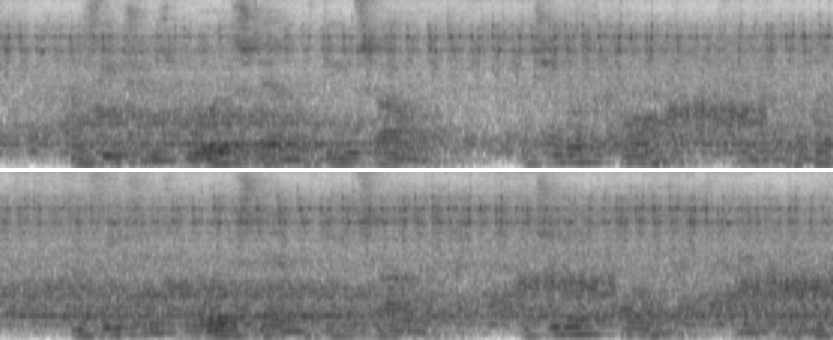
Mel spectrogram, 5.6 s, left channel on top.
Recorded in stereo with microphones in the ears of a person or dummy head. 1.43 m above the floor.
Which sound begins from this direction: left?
A man speaking, at 0.5 s.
